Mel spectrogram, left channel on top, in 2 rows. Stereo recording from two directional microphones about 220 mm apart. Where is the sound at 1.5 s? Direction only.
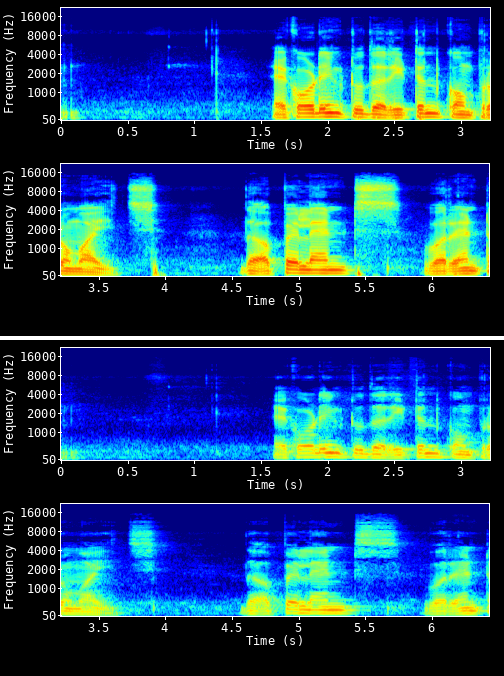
40° left (ahead or behind).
